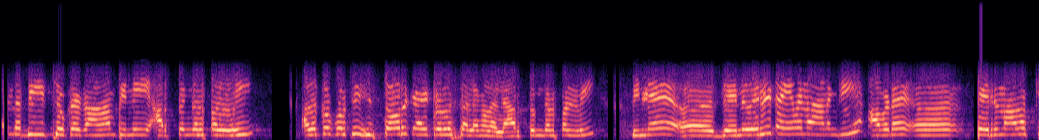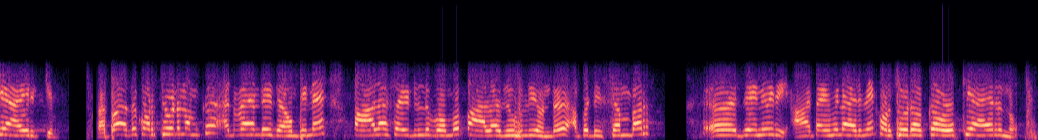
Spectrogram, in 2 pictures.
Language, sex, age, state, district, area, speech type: Malayalam, female, 18-30, Kerala, Kottayam, rural, conversation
